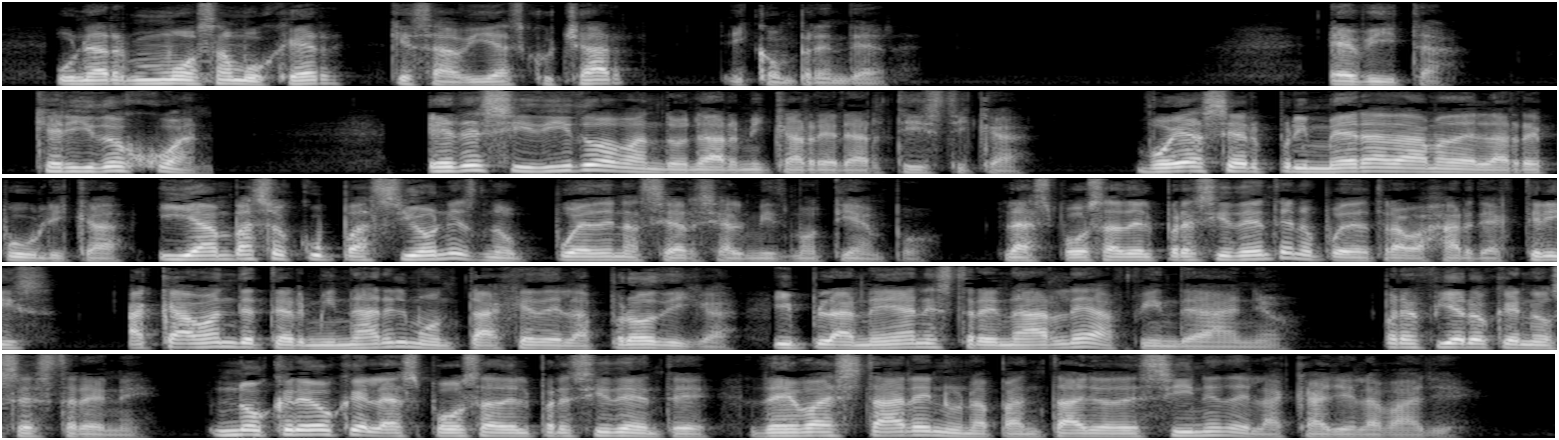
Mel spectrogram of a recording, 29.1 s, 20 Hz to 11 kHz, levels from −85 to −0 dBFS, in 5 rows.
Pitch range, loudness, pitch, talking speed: 105-145 Hz, -18 LUFS, 125 Hz, 165 wpm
